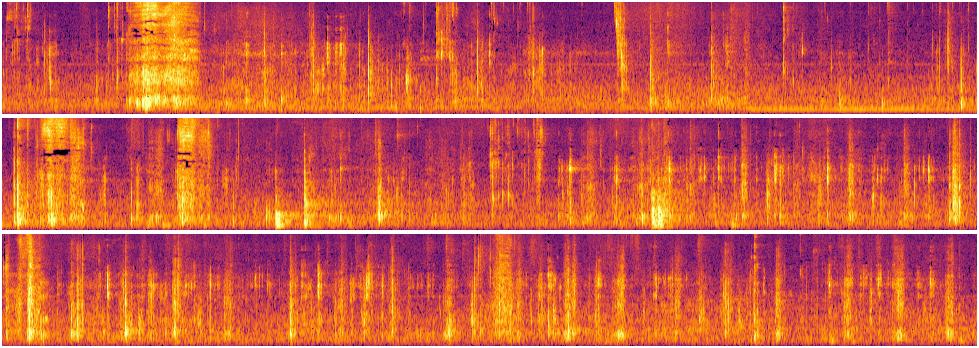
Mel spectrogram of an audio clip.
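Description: Close-miked bites into crispy fried chicken: the battered crust crunches, then chewing with many small crackles. The loudest crunches come about a second and a half in and again about ten seconds in.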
